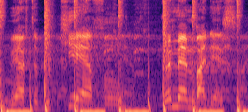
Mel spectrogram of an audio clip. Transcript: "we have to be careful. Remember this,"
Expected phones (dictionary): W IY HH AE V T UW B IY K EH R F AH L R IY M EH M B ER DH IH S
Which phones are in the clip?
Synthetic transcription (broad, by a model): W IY HH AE F T UW B IY K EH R F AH L R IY M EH M B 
